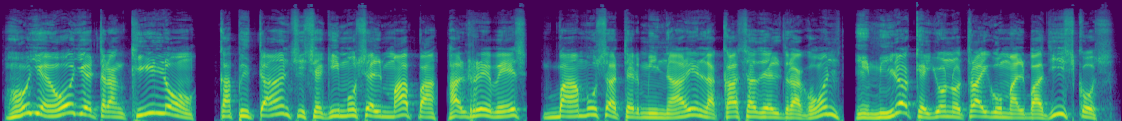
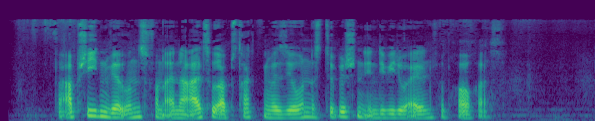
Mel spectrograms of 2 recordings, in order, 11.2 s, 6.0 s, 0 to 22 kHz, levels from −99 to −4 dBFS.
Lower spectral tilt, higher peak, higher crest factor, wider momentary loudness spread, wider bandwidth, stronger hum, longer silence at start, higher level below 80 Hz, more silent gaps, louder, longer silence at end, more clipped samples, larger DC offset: about the same, -6 dB/octave vs -5.5 dB/octave; first, 0 dBFS vs -10 dBFS; second, 14 dB vs 22 dB; second, 5 LU vs 9 LU; first, 14.5 kHz vs 11.5 kHz; neither; second, 0.05 s vs 0.55 s; first, -46 dBFS vs -70 dBFS; first, 1.96-2.14 s, 4.38-4.47 s, 5.27-5.41 s, 8.44-8.54 s vs none; first, -16 LUFS vs -31 LUFS; second, 0.15 s vs 1 s; neither; neither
